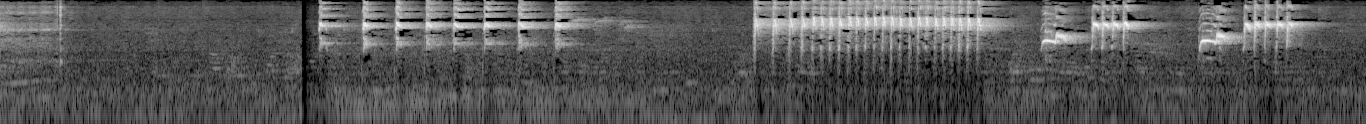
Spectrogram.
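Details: Rapid tembakan-style singing from a sooty-headed bulbul, packed with mimicked small birds, big birds and insects: a string of high staccato notes, a dense two-second rattling trill, then several shrill upslurred whistles.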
